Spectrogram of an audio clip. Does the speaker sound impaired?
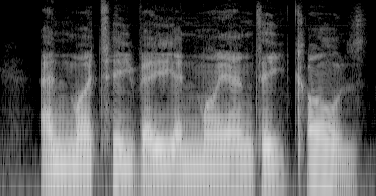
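Yes: cerebral palsy; congenital.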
